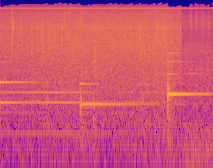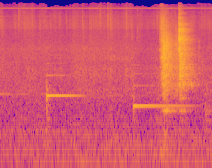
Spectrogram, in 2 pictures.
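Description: door being opened

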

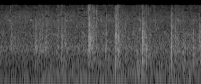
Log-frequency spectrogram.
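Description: footsteps approaching

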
